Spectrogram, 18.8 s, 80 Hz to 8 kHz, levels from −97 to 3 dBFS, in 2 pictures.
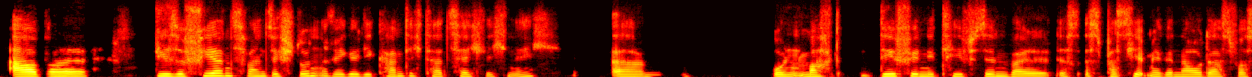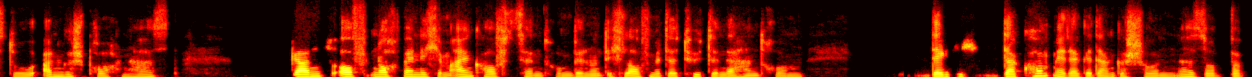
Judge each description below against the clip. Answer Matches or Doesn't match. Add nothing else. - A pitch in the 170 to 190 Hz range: Matches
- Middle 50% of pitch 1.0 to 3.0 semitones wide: Doesn't match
